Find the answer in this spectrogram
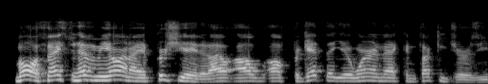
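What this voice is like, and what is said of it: Boston accent. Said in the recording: “your Bostonian accent”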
